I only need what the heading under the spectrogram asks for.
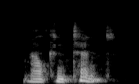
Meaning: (adjective) Dissatisfied with current conditions; disaffected, discontented, rebellious; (noun) A person who is not satisfied with current conditions; a discontented person, a rebel
- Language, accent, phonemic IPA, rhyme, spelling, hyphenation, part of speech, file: English, Southern England, /ˈmal.kən.tɛnt/, -ɛnt, malcontent, mal‧con‧tent, adjective / noun / verb, LL-Q1860 (eng)-malcontent.wav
